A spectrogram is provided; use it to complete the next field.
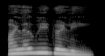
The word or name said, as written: ಅಳವಿಗಳಿ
